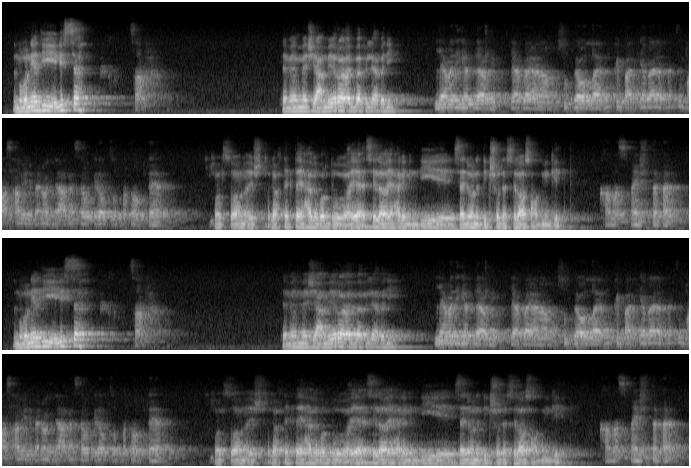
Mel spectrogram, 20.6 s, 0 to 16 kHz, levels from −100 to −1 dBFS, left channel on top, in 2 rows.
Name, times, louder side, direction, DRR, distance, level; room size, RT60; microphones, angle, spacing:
voice 1, 0.2-1.3 4.2-5.9 13.5-18.7, left 4 dB, 50° left, 10 dB, 0.4 m, -26 dB
voice 2, 2.0-2.4 6.5-12.7 19.3-20.4, left 2 dB, ahead, -1 dB, 1.9 m, -39 dB
sound 1, 14.0-18.6, right 1 dB, 20° right, 4.7 m, -45 dB
15.5 x 8.6 x 4.9 m, 1.2 s
head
